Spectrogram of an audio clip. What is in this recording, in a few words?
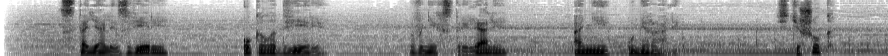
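Russian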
